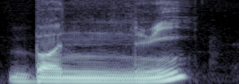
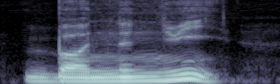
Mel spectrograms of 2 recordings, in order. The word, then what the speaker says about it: bonne nuit: Sometimes it might be bonne nuit, almost with a kind of skipping N in the middle, or other times it may be bonne nuit, with almost a mini-syllable in the middle there, bonne nuit. And that just really depends where you are. Either way, it's correct. Bonne nuit.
